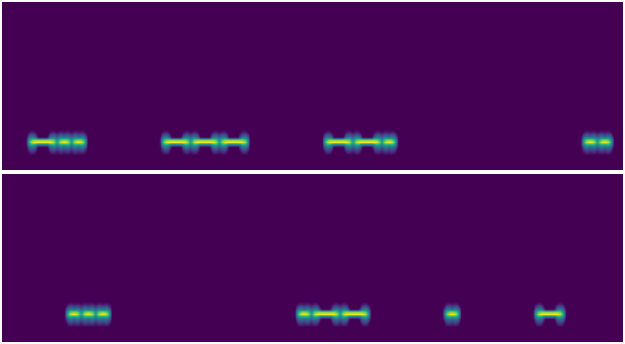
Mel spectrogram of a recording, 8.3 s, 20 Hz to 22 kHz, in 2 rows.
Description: Morse code, heard as a keyed tone, about 25 wpm, spaced as for 12 wpm, 600 Hz. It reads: DOG IS WET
